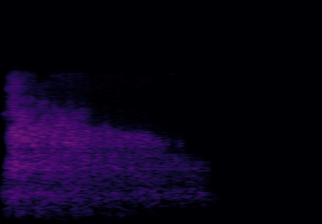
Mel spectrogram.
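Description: A long exhale through the mouth, starting suddenly and fading out over about a second and a half.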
